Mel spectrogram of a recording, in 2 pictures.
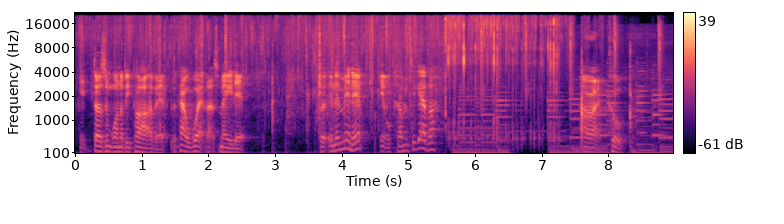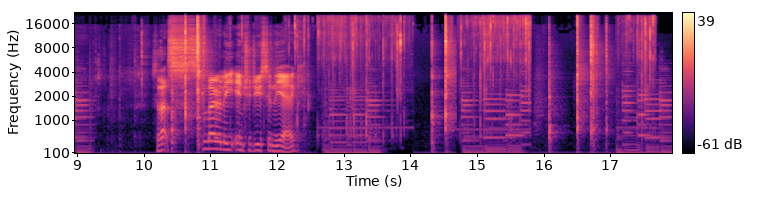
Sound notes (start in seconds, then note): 5.9 upbeat music; 12.6 fast forward whirring; 14.2 egg cracking; 15.1 upbeat music; 16.4 egg cracking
